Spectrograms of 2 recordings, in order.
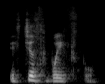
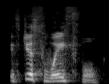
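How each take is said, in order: First: It is said in the speaker's ordinary voice. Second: It is said in an imitated, put-on accent.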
